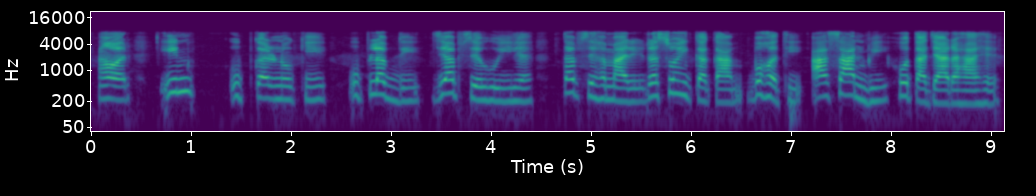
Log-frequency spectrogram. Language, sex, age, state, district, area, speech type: Hindi, female, 45-60, Uttar Pradesh, Sonbhadra, rural, spontaneous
